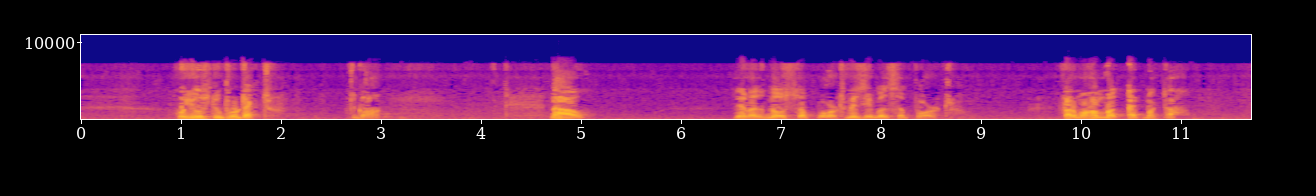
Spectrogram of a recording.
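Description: An elderly man speaks calmly and deliberately into a close microphone, with pauses between phrases.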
